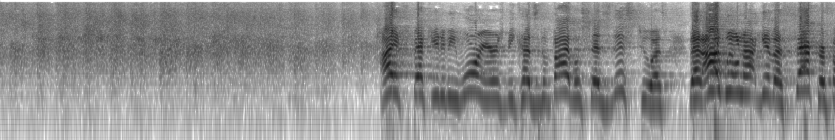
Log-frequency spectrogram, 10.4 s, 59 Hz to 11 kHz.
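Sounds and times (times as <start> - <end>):
audience clapping: 0.0 - 5.2
speech: 4.8 - 10.4.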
